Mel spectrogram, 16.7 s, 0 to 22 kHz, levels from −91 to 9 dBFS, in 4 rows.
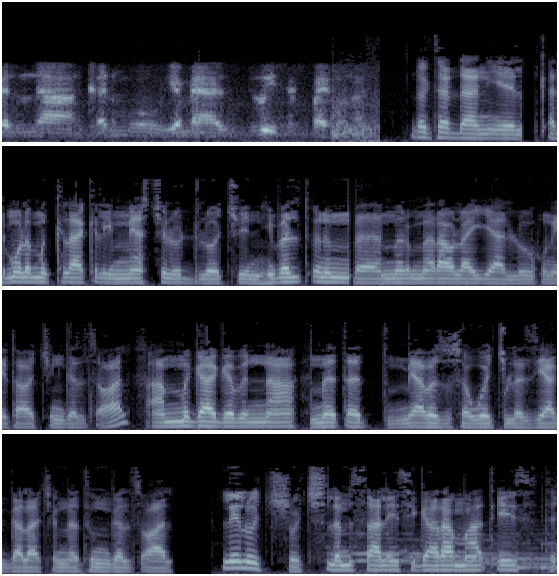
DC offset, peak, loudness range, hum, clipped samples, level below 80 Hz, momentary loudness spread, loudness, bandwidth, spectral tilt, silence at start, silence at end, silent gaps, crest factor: under 0.1%; -8 dBFS; 2 LU; none; under 0.1%; -62 dBFS; 8 LU; -28 LUFS; 8.4 kHz; -5.5 dB/octave; 0 s; 0 s; none; 20 dB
